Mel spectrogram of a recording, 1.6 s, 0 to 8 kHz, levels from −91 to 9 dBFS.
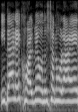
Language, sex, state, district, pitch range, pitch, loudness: Hindi, female, Bihar, Sitamarhi, 295-320 Hz, 300 Hz, -14 LUFS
